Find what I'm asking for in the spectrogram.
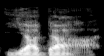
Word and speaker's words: yadah: Now, the word thanks in 2 Samuel 22, 50 is the Hebrew verb yada. That's spelled Y-A-D-A-H.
